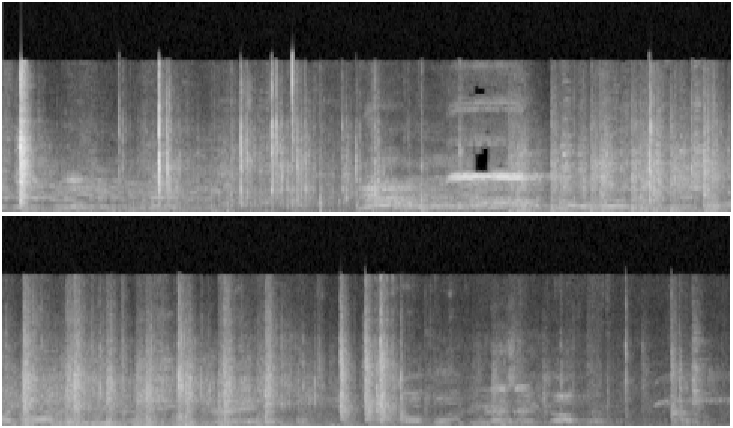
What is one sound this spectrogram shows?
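Hockey sticks clack and scrape on a hard court.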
